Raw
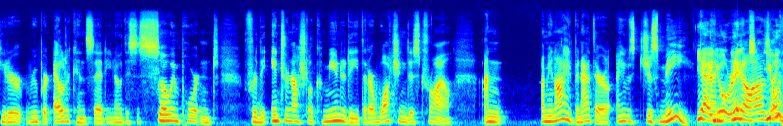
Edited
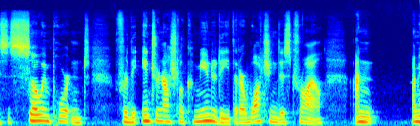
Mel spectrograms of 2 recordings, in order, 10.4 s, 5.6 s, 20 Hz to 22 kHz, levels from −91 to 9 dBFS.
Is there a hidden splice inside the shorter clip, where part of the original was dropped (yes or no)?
no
